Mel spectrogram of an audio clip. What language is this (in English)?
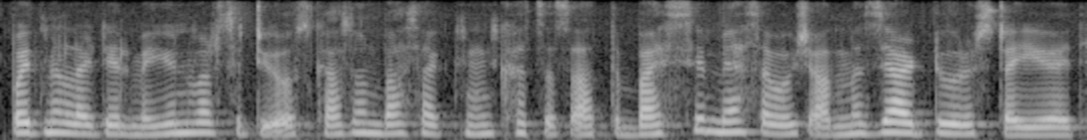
Kashmiri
